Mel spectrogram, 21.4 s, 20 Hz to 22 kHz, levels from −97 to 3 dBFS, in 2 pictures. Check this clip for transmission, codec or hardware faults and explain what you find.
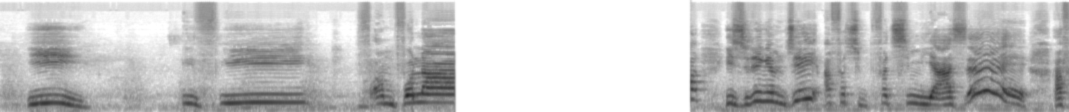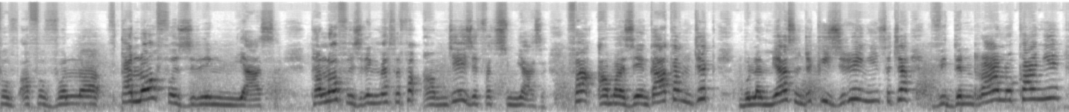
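There's one fault here, an audio dropout to silence. From 4.55 to 6.91 s the speech cuts to silence for about 2.4 s, no room tone at all, most likely because the input was lost while the recorder kept writing silence.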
